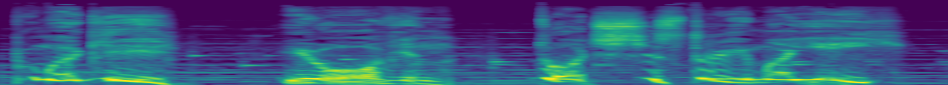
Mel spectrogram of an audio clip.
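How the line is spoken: Hoarse wheeze. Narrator (Russian): прохрипел он

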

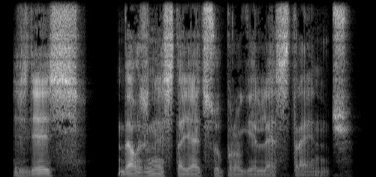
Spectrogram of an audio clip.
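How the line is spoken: Quiet. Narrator (Russian): тихо произнес Волан-де-Морт

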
